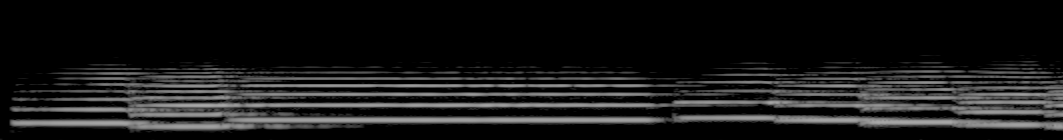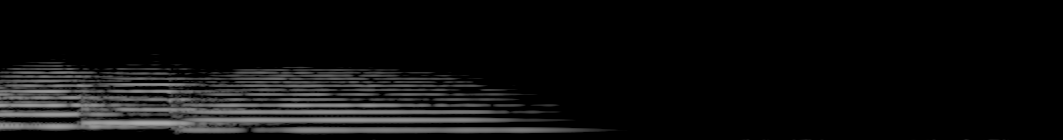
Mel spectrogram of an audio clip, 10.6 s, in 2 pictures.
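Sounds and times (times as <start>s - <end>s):
trumpet: 0.0s - 8.5s.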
